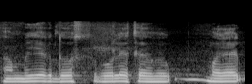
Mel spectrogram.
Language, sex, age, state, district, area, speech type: Hindi, male, 45-60, Bihar, Begusarai, urban, spontaneous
